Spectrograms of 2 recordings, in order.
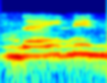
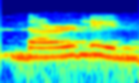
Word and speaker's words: Daylene: It's Daylene, not Darlene.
